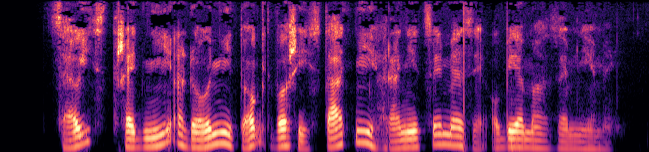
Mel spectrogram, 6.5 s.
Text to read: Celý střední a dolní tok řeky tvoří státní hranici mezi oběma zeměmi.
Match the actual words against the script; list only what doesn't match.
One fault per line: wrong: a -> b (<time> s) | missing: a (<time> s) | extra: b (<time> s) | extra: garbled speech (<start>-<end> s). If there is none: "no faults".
missing: řeky (2.7 s)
